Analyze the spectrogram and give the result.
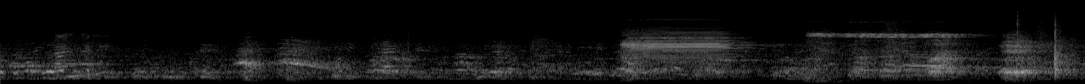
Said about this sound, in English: Buzzer sounds. Timeout's over.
